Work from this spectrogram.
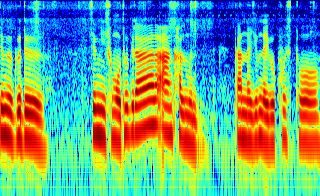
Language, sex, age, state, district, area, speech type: Bodo, female, 45-60, Assam, Baksa, rural, spontaneous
